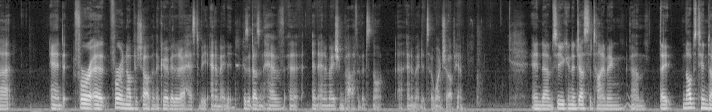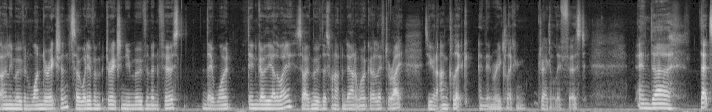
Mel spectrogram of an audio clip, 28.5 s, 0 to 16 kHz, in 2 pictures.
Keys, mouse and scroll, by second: 0.6 click, 11.5 click, 12.8-15.3 drag, 22.8 click, 23.5-25.7 drag.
